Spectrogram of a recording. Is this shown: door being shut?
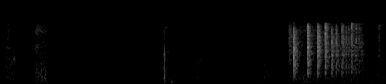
no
